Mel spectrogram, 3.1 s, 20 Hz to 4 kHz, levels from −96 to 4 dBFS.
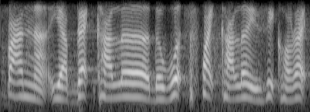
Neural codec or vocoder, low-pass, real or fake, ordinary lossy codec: none; 3.6 kHz; real; Opus, 24 kbps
